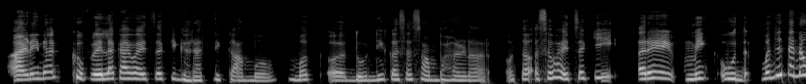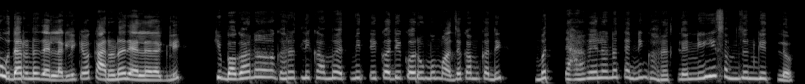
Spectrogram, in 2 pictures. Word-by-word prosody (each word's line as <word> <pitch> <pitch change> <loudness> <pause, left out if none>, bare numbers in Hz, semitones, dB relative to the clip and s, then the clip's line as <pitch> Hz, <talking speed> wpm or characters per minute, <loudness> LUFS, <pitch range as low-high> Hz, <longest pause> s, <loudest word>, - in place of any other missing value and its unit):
आणि 225 +4 +3
ना, 285 +2 -2 0.2
खूप 275 -6 -2
वेळेला 235 +2 +6
काय 270 0 0
व्हायचं, 255 -1 0
की 255 - -5
घरातली 185 -1 -4
कामं, 180 -3 -6 0.2
मग 215 0 -4 0.2
अ, 185 - -2
दोन्ही 185 +3 -3
कसं 230 0 -2
सांभाळणार 195 -4 -5 0.2
अ, - - -11
त - - -3
असं 275 +2 -2
व्हायचं 285 -2 -1
की 325 +3 -2 0.3
अरे 275 +1 +4 0.2
मीक 265 +4 -1
उद 255 -5 0
म्हणजे 285 +10 +3
त्यांना 425 -1 +1
उदाहरणं 265 -2 +5
द्यायला 225 -4 +4
लागली 200 +3 +2
किंवा 265 +3 +1
कारणं 235 0 +5
द्यायला 215 -5 +6
लागली. 200 +6 +1 0.4
की 320 - +3
"बघा 260 +3 +6
ना, 340 +2 0 0.2
घरातली 295 +2 -1
कामं 290 -1 -1
आहेत. 270 - 0
मी 295 - -2
ते 285 - -5
कधी 300 0 +1
करू, 280 0 +3
मग 280 0 -3
माझं 250 -3 -1
काम 275 0 -3
कधी?" 265 +1 -2 0.4
मग 290 - +2
त्यावेळेला 285 +2 -1
ना, 325 +2 -1
त्यांनी 310 -1 -2
घरातल्यांनीही 255 - +1
समजून 285 -5 -1
घेतलं. 260 -9 -1
255 Hz, 195 wpm, -24 LUFS, 220-285 Hz, 0.4 s, वेळेला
